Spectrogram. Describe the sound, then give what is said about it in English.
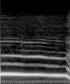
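A person in a studio imitates a wolf howl, a single loud, sustained tonal note held steady for most of a second before breaking off with a short rough tail. “Did you think a wolf just came into the studio just now when I did that?”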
